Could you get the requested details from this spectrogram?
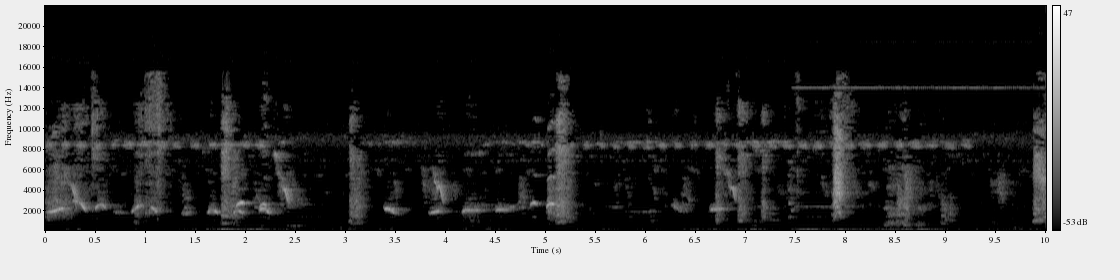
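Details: A hungry young Long-tailed Shrike, calling actively and practising its voice, gives varied sharp chirps and short slurred whistles in an irregular, chattering sequence broken by brief rasps, with low rumbling background.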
